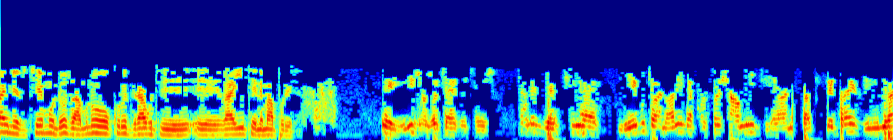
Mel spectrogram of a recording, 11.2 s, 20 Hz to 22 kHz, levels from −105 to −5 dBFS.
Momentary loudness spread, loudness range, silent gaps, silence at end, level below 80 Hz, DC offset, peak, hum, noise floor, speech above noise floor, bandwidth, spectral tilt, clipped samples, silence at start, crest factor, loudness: 13 LU; 4 LU; none; 0 s; -46 dBFS; under 0.1%; -4 dBFS; none; -67 dBFS; 45 dB; 3.9 kHz; -11 dB/octave; under 0.1%; 0 s; 18 dB; -23 LUFS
